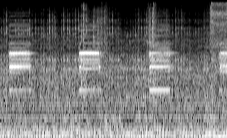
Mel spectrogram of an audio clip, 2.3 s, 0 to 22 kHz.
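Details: International DT466 MaxxForce diesel in a Blue Bird school bus idling after fuel injector cleaner through the intake cleared a clogged DPF; short high-pitched buzzer bursts about every 0.7 s are the open rear-door warning.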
